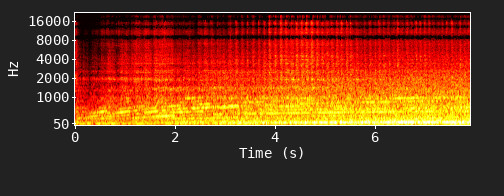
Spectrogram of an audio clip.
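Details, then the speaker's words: 1985-86 Lasko Super 3713 20-inch 3-speed box fan, shaded-pole motor, before restoration, whiny and slow despite free bearings: low hum with steady buzzy rattle; grille rattle from loose grilles vibrating. "a lot of that rattle is just the grills vibrating"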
